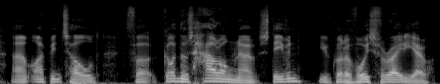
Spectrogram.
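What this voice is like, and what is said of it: Northwest English accent. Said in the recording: “I am from the Northwest ... I'm referring to the UK ... through the accent”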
